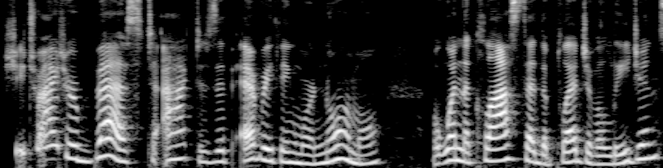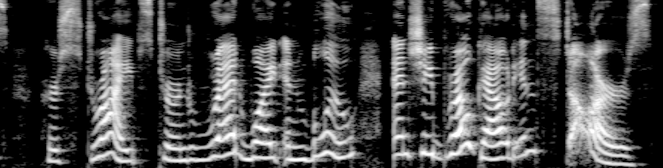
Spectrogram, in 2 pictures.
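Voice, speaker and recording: A woman narrating a children's storybook in an expressive, deliberate way as a storyteller. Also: fairly high pitch.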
